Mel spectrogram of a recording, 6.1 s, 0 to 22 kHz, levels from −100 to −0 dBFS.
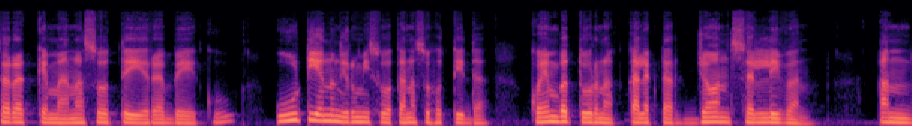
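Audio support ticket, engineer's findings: Lost packet rebuilt from error correction, 0.51–0.53 s: brief rough, noisy patch with no dropout, which fits one 20 ms frame replayed from Opus in-band FEC. Unlike concealment, there is no gap and no smeared, repeated tone.

Time-stretched section, 1.59–4.99 s: pace abruptly 1.47x faster, rushed, pitch unchanged. Likely a software time-stretch dropping short segments; a resampling speed-up would raise the pitch.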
